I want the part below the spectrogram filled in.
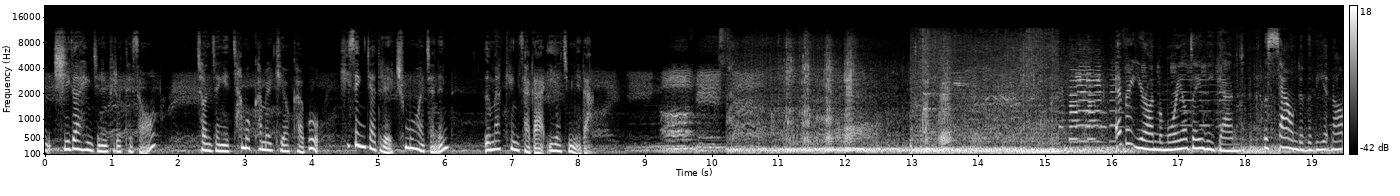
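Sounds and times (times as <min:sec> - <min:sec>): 
speech: 0:00.0 - 0:08.3, 0:16.4 - 0:19.4
indistinct voices: 0:00.0 - 0:11.4, 0:16.1 - 0:19.4
many motorcycle engines rumbling in procession: 0:10.2 - 0:19.4
horns tooting: 0:13.0 - 0:18.1.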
